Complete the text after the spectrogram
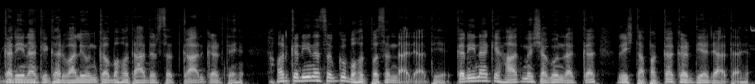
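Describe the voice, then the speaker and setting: A man narrating a cartoon story in a steady storytelling manner. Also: fairly low pitch, a little hiss or hum.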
